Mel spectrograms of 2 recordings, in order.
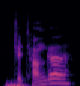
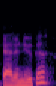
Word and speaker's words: Chattanooga: Chatunga Film Festival. What's the other one you going to? I always say it wrong. Chattanooga?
